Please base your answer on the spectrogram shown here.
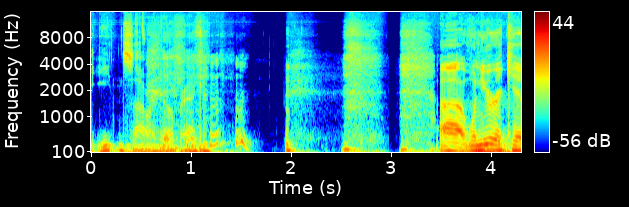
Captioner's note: laughing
